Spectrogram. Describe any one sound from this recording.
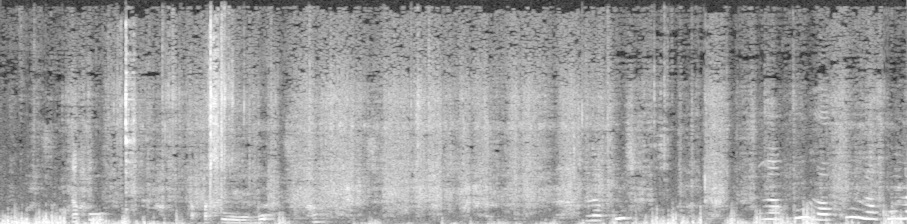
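A dog eats noisily from a metal bowl, chewing and lapping close by.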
